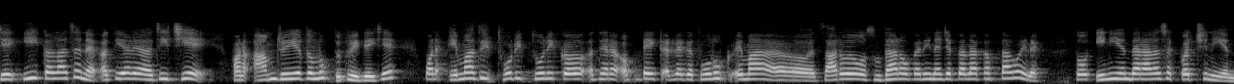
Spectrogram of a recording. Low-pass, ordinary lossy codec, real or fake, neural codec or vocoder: 7.2 kHz; none; fake; codec, 16 kHz, 0.5 kbps, X-Codec, HuBERT features, trained on LibriSpeech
